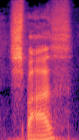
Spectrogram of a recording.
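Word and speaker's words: Spaß: they fun so i'm trying to say it spas yeah how do you spell it s p a and then s set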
